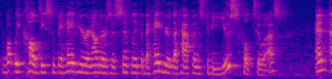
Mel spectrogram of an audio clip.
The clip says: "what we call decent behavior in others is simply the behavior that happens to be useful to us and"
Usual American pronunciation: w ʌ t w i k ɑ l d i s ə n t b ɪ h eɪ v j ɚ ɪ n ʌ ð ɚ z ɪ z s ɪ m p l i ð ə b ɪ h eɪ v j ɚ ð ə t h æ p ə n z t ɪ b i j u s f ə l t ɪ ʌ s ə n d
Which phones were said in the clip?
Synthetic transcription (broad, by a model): w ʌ t w i k ɑ l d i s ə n b ɪ h eɪ v j ɚ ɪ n ʌ ð ɚ z ɪ z s ɪ m p l i ð ə b ɪ h eɪ v j ɚ ð ə t h æ p ə n z t ɪ b i j u s f ə l t ɪ ʌ s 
